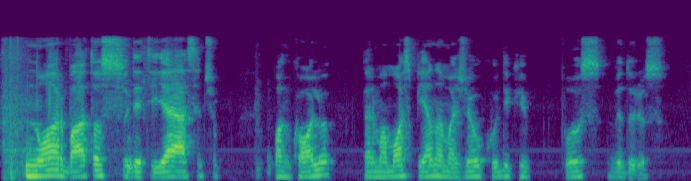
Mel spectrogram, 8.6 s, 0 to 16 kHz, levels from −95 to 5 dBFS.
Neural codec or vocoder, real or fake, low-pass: none; real; 7.2 kHz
